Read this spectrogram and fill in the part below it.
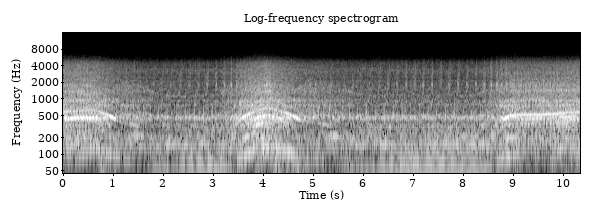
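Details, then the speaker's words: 2001 BMW E38 740i running after Vanos units rebuilt, Vanos distributors and intake cam-end gaskets replaced: light fast ticking steady about three per second; lifters checked, spark plugs tight, no codes, top-end tick, cause not pinned down. "and i still have that ticking sound i checked all the lifters i have redone the bannos"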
